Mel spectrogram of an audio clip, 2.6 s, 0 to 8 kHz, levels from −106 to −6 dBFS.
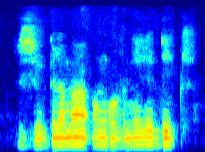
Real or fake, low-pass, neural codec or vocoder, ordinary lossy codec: fake; 7.2 kHz; codec, 16 kHz, 6 kbps, DAC; AAC, 32 kbps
